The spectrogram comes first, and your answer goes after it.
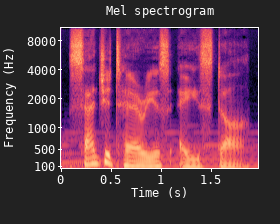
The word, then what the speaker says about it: Sagittarius A*: They named it Sagittarius A, pronounced Sagittarius A star with the asterisk denoting it as an exciting object.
